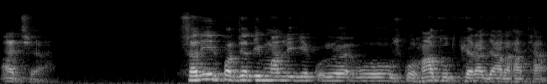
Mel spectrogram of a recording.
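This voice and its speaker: A man's voice: fairly high pitch, measured pace, darkish tone, reverberant. A man, a homeopathy doctor, teaching a medical lesson and reading out repertory rubrics word by word with stress.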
